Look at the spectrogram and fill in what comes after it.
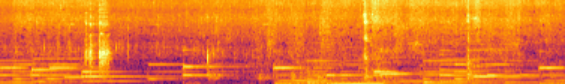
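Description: Squid frying in chili sambal in a wok, sizzling, while a metal spatula stirs and scrapes the pan a few times. Background music plays over it, with a bass line coming in about halfway.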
